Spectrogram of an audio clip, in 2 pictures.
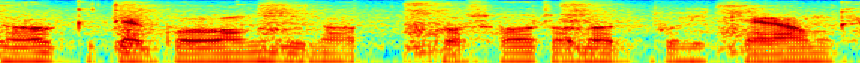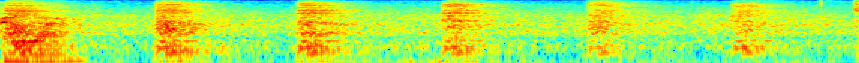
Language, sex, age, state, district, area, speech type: Assamese, male, 18-30, Assam, Nagaon, rural, spontaneous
